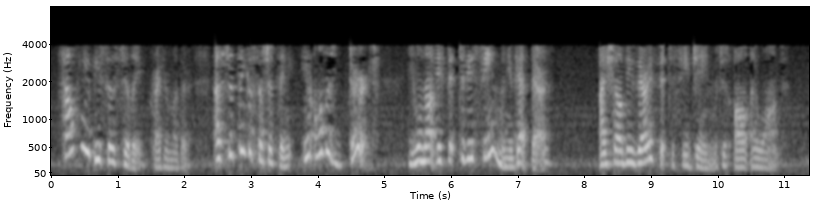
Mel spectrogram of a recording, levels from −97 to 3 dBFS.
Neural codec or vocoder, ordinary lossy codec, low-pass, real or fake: none; AAC, 16 kbps; 7.2 kHz; real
